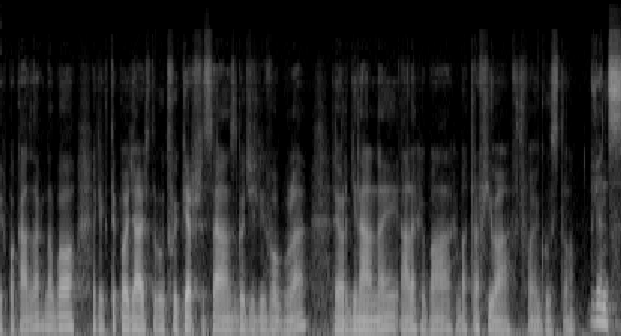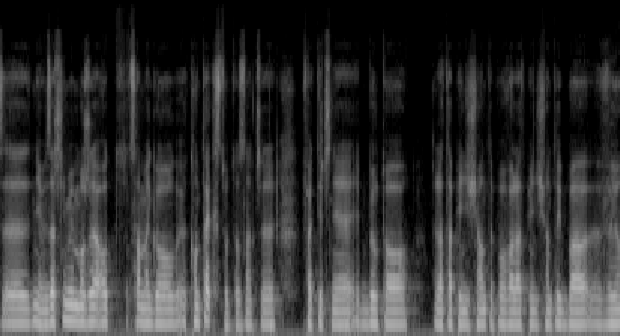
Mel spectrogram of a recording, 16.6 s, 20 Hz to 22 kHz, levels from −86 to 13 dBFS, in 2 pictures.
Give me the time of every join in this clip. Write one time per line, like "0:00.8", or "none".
0:07.8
